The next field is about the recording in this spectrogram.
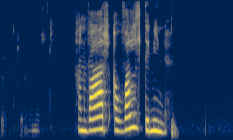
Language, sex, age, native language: Icelandic, female, 20-29, Icelandic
